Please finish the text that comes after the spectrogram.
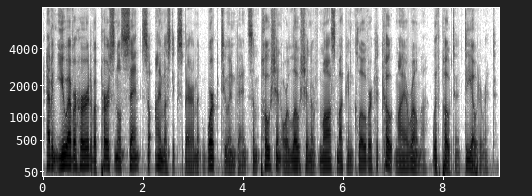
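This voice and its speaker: A man's voice: low voice, expressive, a little fast, few pauses, a little mellow, dry recording. Haughty young duchess played by a male narrator, storybook verse, exasperated rant, close dry sound. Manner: ranting in rhymed verse.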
